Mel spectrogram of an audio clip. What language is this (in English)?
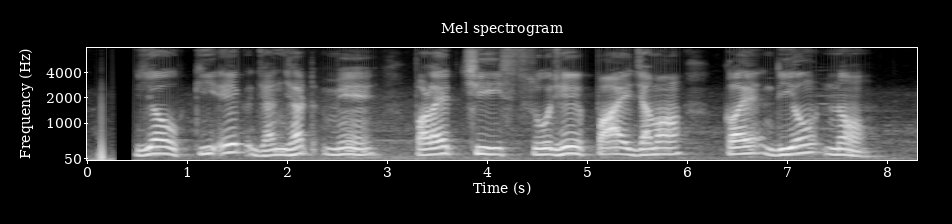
Maithili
